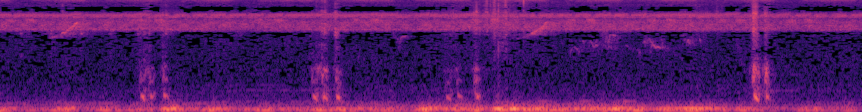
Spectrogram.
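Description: A bird gives short, soft chirps in pairs, close by.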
